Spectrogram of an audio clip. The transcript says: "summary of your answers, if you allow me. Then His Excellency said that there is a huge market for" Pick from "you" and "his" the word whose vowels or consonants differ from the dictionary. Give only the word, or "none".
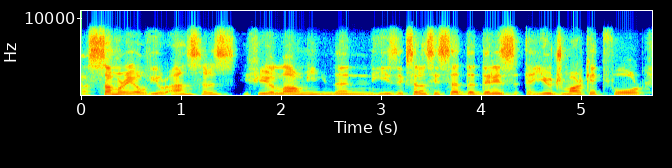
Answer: none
